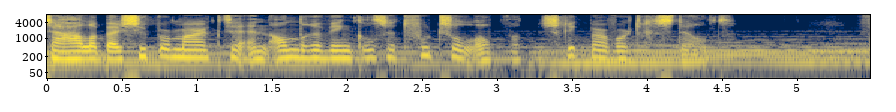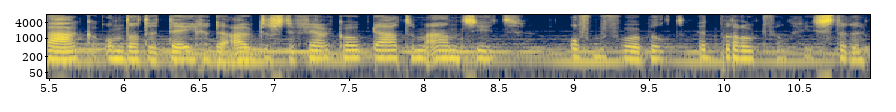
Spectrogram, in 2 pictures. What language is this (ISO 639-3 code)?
nld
